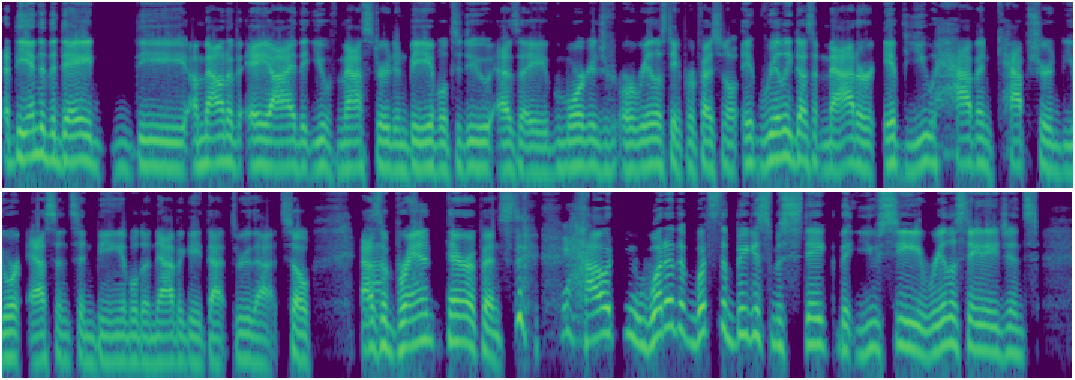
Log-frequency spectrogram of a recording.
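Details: Adult male speaker; typical speech.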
